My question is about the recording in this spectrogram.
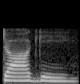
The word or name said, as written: doggy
